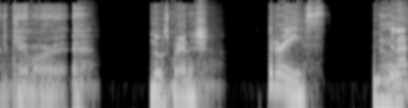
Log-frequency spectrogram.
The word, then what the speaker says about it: tres: Tres. No. Did I say it right this time, CJ? No, it's not TH. You said thrice. Tra. TR. You know she can't roll that tongue.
